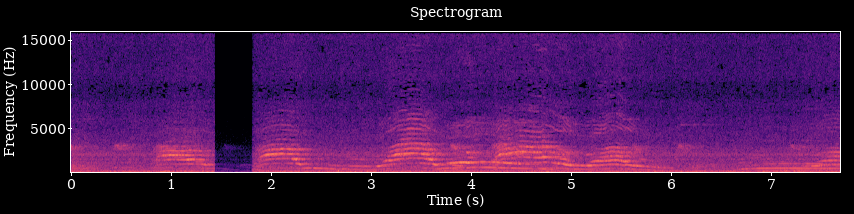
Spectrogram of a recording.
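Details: Loud angry cat meows, several voices overlapping: short bright calls, then longer wavering wails rising and falling in pitch, with a brief silent cut early on and steady low background noise.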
